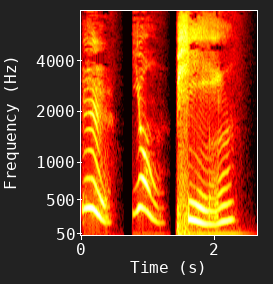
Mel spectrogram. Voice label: "ri4yong4pin3", Chinese

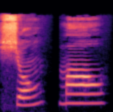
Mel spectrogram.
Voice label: "xiong2mao1", Chinese; 熊猫; Giáo trình chuẩn HSK3

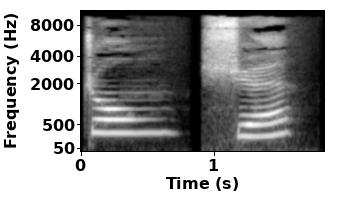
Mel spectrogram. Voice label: "zhong1xue2", chinese; Giáo trình Hán ngữ

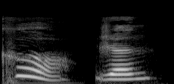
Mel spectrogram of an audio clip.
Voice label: "ke4ren2", chinese

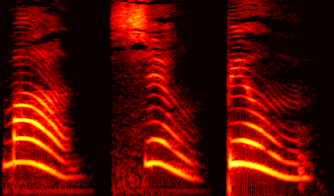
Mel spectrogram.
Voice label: "man4xing4bing4", chinese; Giáo trình Hán ngữ

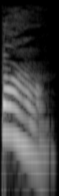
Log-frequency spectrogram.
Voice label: "bang4", Chinese; 帮; giúp

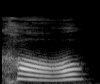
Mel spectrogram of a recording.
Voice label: "kou3", chinese; 口; (danh từ) miệng; Giáo trình chuẩn HSK3

